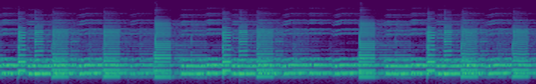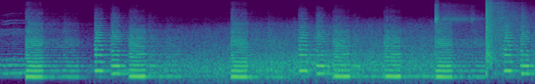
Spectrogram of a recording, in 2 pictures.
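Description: Instrumental karaoke backing track with the vocal melody removed. A riff of short repeated pitched notes plays alone at first, then a fuller beat with drums and bass comes in about halfway through.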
